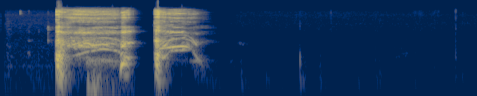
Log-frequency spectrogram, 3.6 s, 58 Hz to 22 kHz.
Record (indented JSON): {
  "cough_length": "3.6 s",
  "cough_amplitude": 32767,
  "cough_signal_mean_std_ratio": 0.33,
  "survey_phase": "beta (2021-08-13 to 2022-03-07)",
  "age": "45-64",
  "gender": "Female",
  "wearing_mask": "No",
  "symptom_new_continuous_cough": true,
  "symptom_runny_or_blocked_nose": true,
  "symptom_sore_throat": true,
  "symptom_fatigue": true,
  "symptom_headache": true,
  "symptom_change_to_sense_of_smell_or_taste": true,
  "smoker_status": "Never smoked",
  "respiratory_condition_asthma": false,
  "respiratory_condition_other": false,
  "recruitment_source": "Test and Trace",
  "submission_delay": "1 day",
  "covid_test_result": "Positive",
  "covid_test_method": "RT-qPCR"
}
